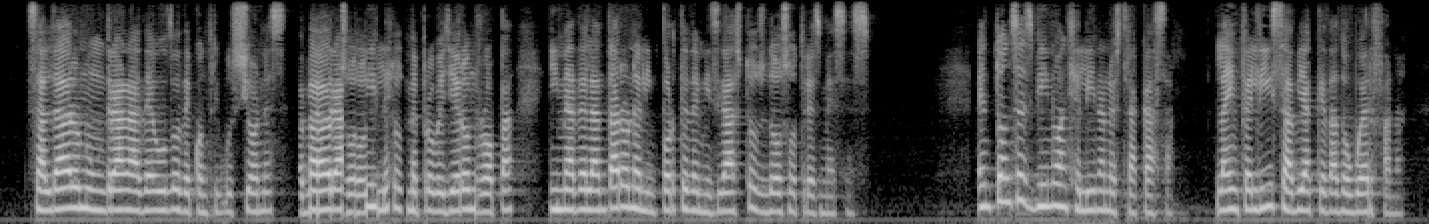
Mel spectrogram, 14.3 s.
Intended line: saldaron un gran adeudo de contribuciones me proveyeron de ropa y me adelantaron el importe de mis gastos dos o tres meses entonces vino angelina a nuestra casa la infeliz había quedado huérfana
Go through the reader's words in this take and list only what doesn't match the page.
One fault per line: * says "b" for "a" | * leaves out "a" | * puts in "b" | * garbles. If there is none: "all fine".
* garbles
* leaves out "de"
